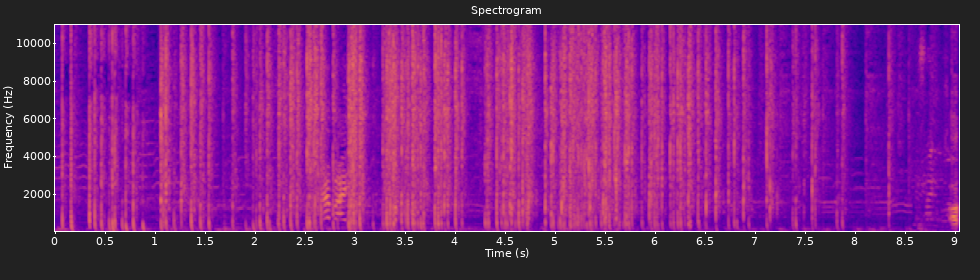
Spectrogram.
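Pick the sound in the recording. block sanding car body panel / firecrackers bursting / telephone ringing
firecrackers bursting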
